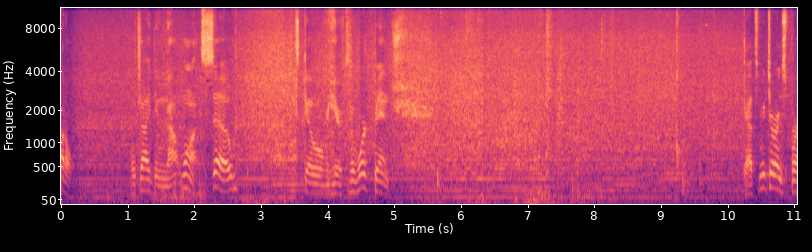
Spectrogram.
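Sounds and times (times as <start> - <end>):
fan humming with hiss: 0.0 - 11.0.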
